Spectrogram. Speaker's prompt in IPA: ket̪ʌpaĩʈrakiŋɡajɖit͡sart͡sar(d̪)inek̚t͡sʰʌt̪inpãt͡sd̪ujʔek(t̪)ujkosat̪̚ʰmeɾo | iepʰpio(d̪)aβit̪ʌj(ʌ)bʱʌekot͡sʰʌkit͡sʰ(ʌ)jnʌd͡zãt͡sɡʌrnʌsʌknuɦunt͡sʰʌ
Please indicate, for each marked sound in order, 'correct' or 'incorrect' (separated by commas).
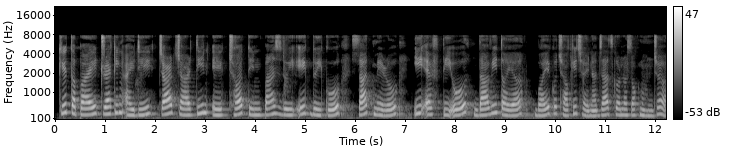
incorrect, incorrect, correct, correct, correct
